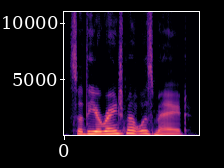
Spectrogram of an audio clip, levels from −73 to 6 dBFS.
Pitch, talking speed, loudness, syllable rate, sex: 205 Hz, 220 wpm, -16 LUFS, 6.5 syllables/s, female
